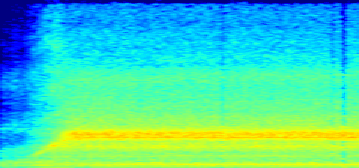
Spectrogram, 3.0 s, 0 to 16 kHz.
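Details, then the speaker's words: Kity 1619 table saw, secondhand, roughly 10–13 years old: motor spins up quickly to steady even hum, no rattles or scraping, not too loud, stops quickly; normal running. "no weird noises sounds pretty good pretty smooth it's not too loud which is nice and comes to a pretty quick stop"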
